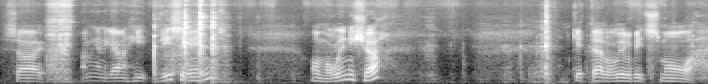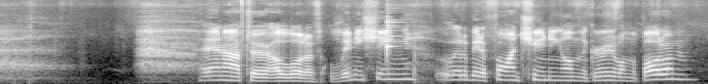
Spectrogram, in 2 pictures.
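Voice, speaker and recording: A man's voice: fairly high pitch, moderate pace, pauses often. A man giving casual, matter-of-fact, step-by-step narration of hands-on metalwork. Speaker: DIY metalworking presenter. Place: home metal workshop. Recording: clear machinery noise in workshop. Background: saw running, clicks and machine noise.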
